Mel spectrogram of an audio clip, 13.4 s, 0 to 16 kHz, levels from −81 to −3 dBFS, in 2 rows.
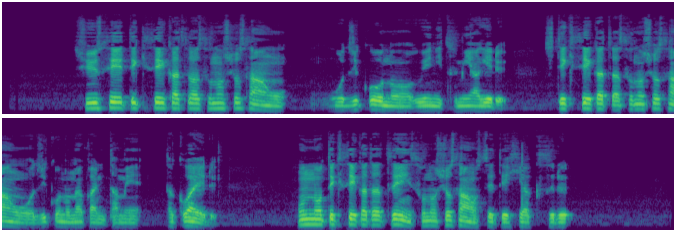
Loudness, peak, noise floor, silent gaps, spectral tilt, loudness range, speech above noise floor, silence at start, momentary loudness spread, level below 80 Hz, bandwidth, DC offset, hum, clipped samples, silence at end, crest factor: -24 LUFS; -4 dBFS; -64 dBFS; none; -5.5 dB/octave; 3 LU; 40 dB; 0.75 s; 10 LU; -66 dBFS; 11 kHz; under 0.1%; none; under 0.1%; 1.05 s; 20 dB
